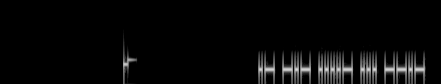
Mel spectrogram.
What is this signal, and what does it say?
Morse code, heard as a keyed tone, about 40 wpm, 700 Hz. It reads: AK4SQ
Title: Call Signs - 40wpm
